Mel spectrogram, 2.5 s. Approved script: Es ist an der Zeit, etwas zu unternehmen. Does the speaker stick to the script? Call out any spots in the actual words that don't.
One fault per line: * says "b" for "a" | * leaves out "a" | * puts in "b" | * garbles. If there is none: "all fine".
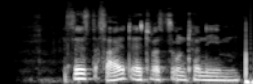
* leaves out "an der"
